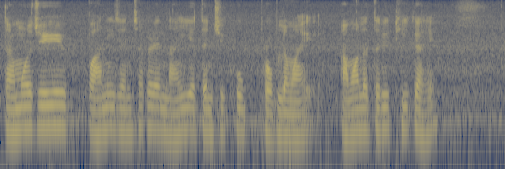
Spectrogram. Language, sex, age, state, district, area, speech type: Marathi, male, 18-30, Maharashtra, Nanded, urban, spontaneous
